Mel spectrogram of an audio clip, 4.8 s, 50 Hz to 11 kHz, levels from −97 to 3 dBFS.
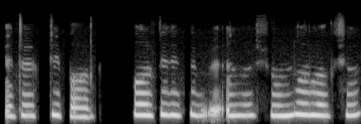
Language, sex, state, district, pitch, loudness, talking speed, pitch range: Bengali, female, West Bengal, Malda, 285 Hz, -19 LUFS, 125 wpm, 275-295 Hz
